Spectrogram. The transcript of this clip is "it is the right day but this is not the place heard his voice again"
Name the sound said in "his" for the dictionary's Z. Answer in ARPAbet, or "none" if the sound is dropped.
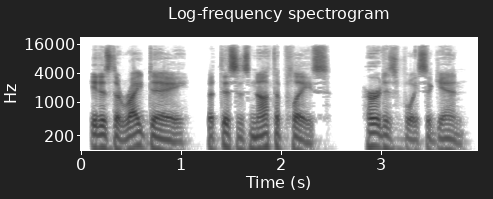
Z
